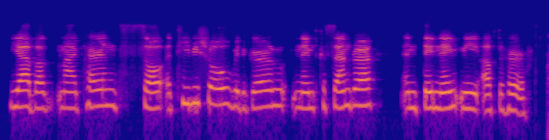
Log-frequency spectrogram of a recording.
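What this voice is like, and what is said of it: Swiss accent. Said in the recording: “your name and your accent don't go together ... I'm from Switzerland”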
